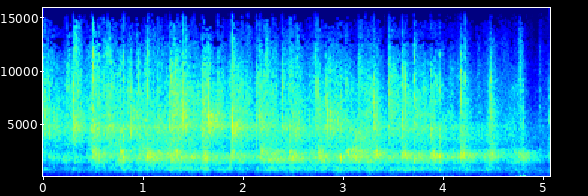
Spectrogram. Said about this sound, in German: Applaus an euch.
